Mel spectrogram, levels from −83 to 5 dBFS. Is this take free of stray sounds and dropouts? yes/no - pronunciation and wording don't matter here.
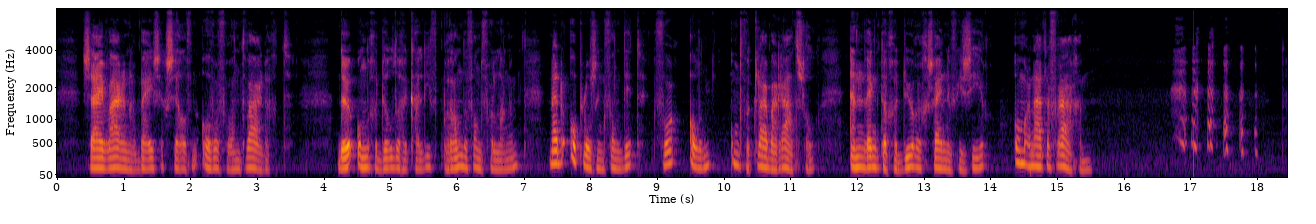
no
